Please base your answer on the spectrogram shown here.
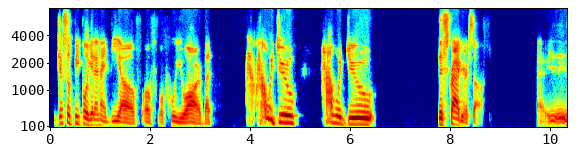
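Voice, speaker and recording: A man's voice: mid-range voice, no echo. A man hosting a casual interview, asking long, winding questions. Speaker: interviewer and show host. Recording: slightly dull, dry lo-fi sound.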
